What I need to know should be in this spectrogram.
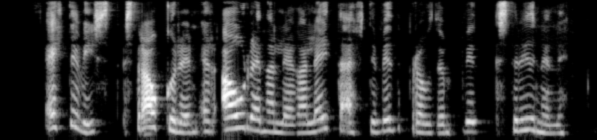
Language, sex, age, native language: Icelandic, female, 40-49, Icelandic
